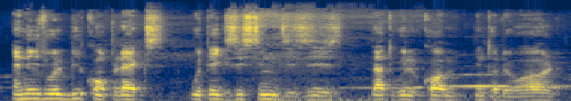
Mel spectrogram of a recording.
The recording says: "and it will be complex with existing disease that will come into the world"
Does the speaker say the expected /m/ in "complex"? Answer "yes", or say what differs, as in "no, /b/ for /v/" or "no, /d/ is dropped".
yes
